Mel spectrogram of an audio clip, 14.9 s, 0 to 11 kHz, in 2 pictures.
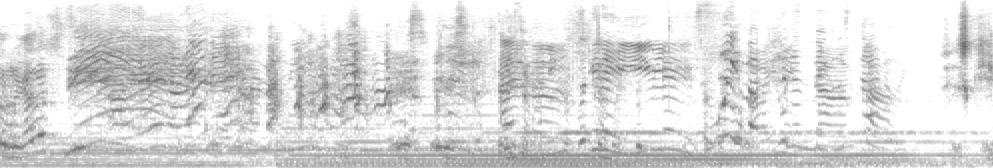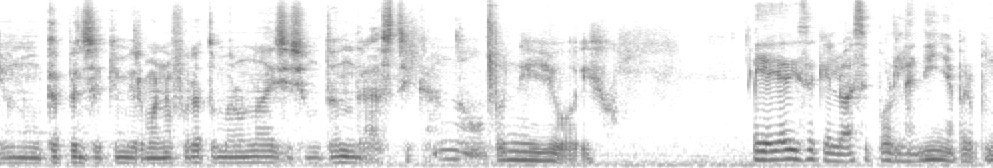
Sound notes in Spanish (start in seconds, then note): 1.7 Hablan al unísono; 3.3 Risas; 5.1 Hablan al unísono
